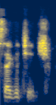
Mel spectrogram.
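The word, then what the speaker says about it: Segečić: Help me out with the pronunciation. – No. You just smashed Segacic for like the first time ever.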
